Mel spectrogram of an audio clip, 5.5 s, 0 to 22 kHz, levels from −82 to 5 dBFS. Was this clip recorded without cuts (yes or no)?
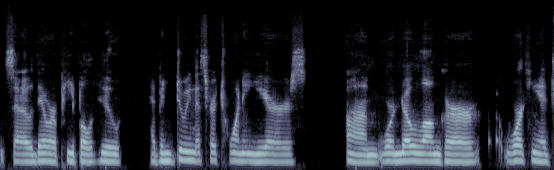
yes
